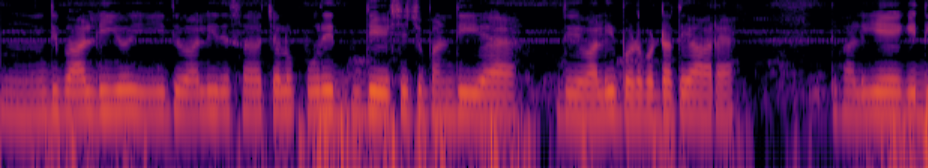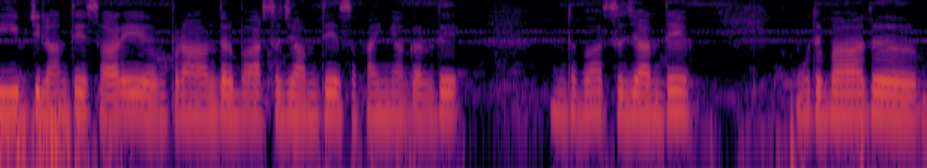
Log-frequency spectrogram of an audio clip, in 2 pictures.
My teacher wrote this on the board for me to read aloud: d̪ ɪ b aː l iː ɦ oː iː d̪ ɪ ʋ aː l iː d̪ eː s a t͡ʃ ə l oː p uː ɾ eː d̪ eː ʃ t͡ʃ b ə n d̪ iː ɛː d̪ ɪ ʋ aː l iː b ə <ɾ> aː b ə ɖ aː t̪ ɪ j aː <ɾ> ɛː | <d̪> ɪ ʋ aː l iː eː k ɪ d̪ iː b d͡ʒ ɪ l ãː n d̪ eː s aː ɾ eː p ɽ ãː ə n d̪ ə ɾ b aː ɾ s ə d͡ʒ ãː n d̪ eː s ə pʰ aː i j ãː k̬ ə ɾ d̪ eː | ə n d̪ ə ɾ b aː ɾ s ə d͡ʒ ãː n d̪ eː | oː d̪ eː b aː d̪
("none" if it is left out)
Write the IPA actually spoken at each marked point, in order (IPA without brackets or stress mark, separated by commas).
ɽ, ɾ, d̪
